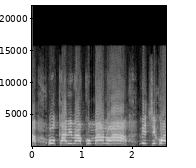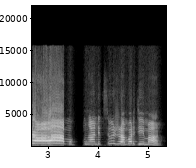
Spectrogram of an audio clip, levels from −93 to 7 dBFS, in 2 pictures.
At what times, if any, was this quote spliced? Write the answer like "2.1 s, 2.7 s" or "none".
3.4 s

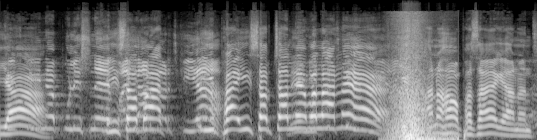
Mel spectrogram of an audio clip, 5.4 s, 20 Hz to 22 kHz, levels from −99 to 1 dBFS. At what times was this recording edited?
3.9 s

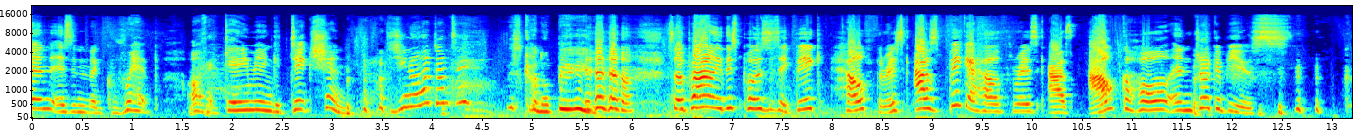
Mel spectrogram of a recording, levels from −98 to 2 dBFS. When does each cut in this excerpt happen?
8.9 s

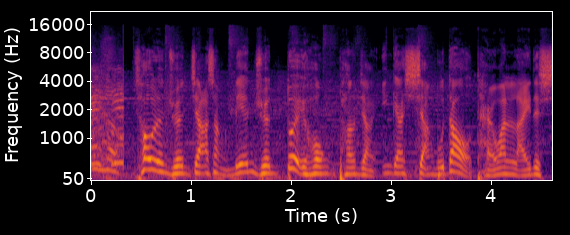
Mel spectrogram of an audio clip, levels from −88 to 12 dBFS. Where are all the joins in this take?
none

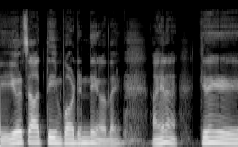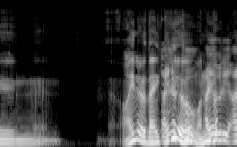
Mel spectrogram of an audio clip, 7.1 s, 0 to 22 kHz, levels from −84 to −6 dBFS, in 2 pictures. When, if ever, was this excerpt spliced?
none

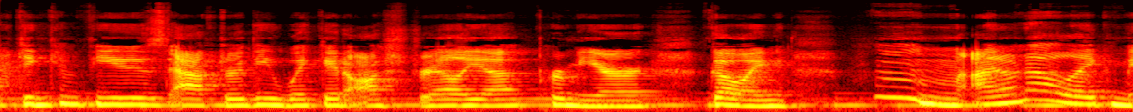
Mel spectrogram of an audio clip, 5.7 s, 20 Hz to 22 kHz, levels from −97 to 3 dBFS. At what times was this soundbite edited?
none

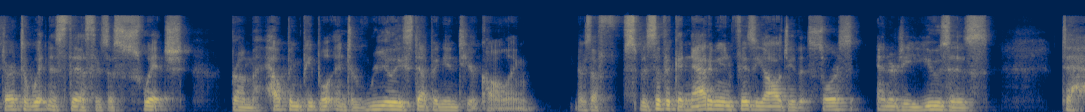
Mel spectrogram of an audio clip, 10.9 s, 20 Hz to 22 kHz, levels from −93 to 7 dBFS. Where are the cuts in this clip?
5.7 s

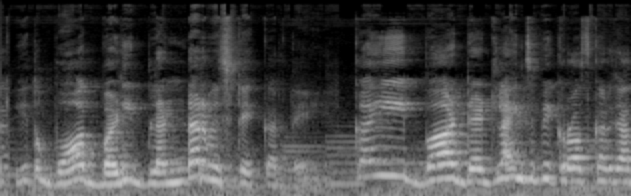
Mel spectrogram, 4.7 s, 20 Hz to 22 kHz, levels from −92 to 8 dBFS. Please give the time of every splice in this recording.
2.6 s

